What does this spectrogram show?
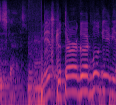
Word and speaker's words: J.B. Scott's: Am I saying that right? Yes, you're saying it right. Or is it T.B. Scott's? No, J.B. Scott's. J.B. Scott's.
